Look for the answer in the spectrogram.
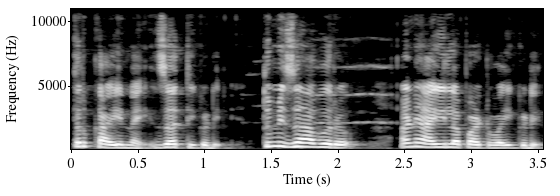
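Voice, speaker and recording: A woman voicing a shy, affectionate young wife who gently scolds her husband, in a story read aloud. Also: a little high, brisk, close to an everyday voice. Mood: shy scolding. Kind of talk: storybook reading.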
